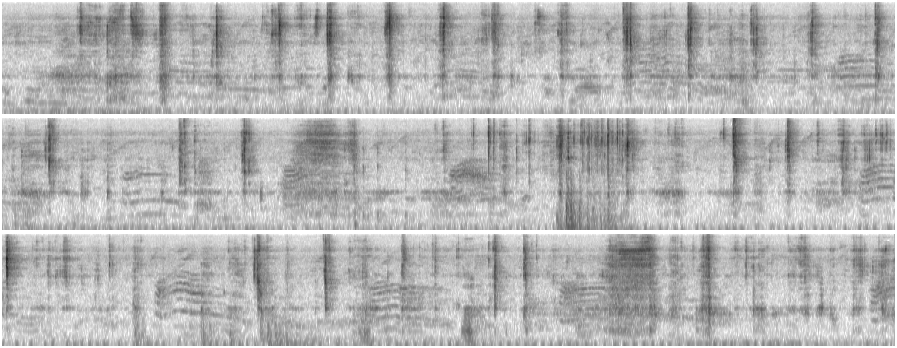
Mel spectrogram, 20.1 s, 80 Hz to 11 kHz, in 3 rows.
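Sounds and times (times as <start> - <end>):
animal calls: 0.4 - 20.0
eating clicks and crackles: 0.4 - 20.0.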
